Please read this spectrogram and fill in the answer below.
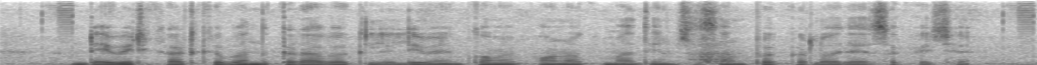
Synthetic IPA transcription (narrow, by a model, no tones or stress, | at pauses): ɖeʋiɖkaɾʈkebə̃nd̪ʱkəɾaʋəklelibɛ̃ŋkomepʰɔnokemad̪ʱjəmsesampəɾkːəɾlʋod͡ʒaiʃəket͡ʃʰe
